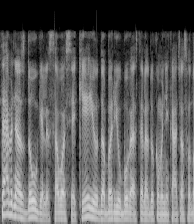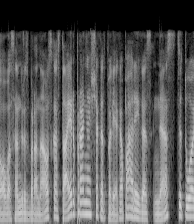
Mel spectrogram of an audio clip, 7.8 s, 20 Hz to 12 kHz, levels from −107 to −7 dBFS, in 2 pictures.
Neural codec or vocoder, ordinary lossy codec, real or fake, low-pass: none; AAC, 64 kbps; real; 7.2 kHz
